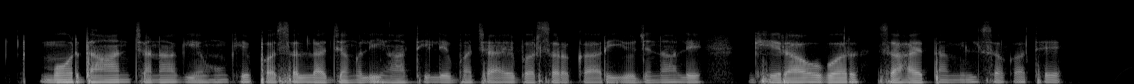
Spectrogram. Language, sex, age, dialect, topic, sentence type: Chhattisgarhi, male, 18-24, Eastern, banking, question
